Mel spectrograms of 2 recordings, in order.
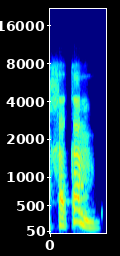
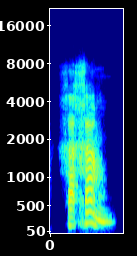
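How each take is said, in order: First: The second consonant is a hard k sound. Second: The second consonant is a raspy throat sound. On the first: The letter would have a dot in it. "si no sonaría Hakam" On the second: The letter has no dot in it. "Con J"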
